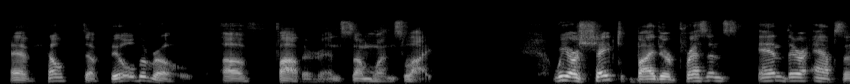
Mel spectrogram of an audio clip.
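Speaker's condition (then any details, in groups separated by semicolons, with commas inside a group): No condition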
